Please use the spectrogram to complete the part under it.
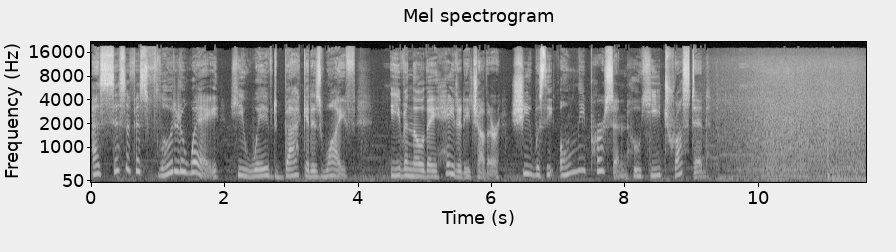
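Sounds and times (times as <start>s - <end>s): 
speech: 0.0s - 9.6s
rushing river water: 9.3s - 11.6s.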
